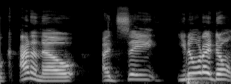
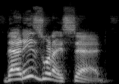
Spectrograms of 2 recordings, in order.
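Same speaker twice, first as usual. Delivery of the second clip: higher, louder, emphatic and fed up; retold exasperation; 9 semitones higher, 7 dB louder than usual. Pointing at his own quote to an accuser, loud and exasperated. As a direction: hammer the point home, annoyed. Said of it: "and I'd go".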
